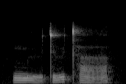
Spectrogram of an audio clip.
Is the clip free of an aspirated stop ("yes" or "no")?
no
